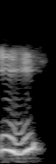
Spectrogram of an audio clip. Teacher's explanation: the bulk of the tongue is very far forward and up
